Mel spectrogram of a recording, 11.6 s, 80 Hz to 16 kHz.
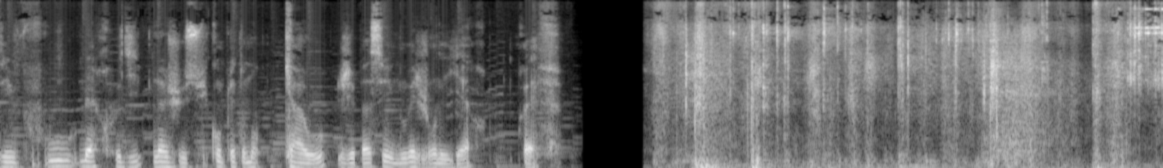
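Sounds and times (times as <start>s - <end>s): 
speech: 0.0s - 5.7s
keys jangling and clinking: 7.2s - 11.6s.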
